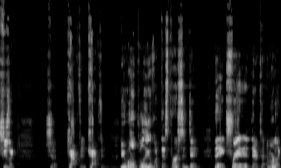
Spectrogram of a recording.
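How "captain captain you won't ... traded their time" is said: acted-out, legitimately angry, indignant outburst. Retelling a friend's outburst, imitating an angry person. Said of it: "she's angry, like, legitimately angry".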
